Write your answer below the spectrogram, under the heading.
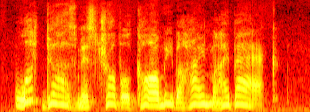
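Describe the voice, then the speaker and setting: A man puts on a character voice, high in pitch with very wide pitch swings. He speaks at a moderate pace. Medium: read story.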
